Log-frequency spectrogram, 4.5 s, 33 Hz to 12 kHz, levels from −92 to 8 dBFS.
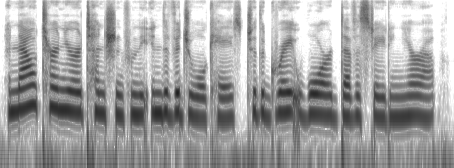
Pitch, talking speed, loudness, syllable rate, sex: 220 Hz, 200 wpm, -17 LUFS, 5.8 syllables/s, female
